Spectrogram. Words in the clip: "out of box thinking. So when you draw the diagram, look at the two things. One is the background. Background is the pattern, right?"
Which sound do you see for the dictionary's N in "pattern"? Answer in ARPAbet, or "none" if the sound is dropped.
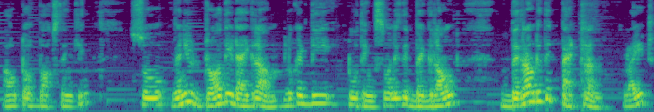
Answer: L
